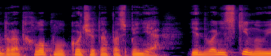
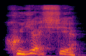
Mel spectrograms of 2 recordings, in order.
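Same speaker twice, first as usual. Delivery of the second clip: high-pitched astonished female character; Margo's raised, startled exclamation; exclaiming in surprise; 8 semitones higher than usual. A narrator's reading. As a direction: blurt it out, amazed. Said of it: "воскликнула Марго".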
